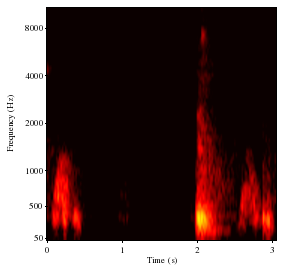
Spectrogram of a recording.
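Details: Radial artery Doppler during pre-surgical mapping for haemodialysis arteriovenous fistula, recorded as patient slowly opens hand after about two minutes of clenched fist; reactive hyperaemia, resistance index falls.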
